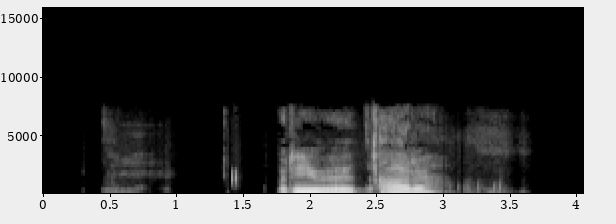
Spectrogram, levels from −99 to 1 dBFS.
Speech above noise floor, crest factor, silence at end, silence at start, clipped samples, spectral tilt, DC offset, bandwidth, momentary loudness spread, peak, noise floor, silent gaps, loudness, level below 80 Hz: 43 dB; 18 dB; 1.1 s; 1.8 s; under 0.1%; -8 dB/octave; under 0.1%; 7.6 kHz; 19 LU; -4 dBFS; -61 dBFS; none; -19 LUFS; -66 dBFS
